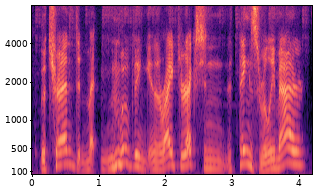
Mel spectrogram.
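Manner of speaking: mock baseball-fan voice. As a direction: read the owner's quote like a baseball guy. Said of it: "like the baseball one".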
